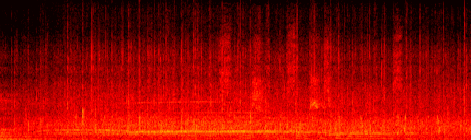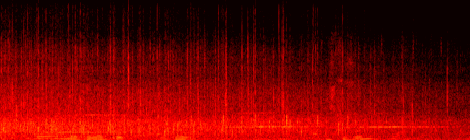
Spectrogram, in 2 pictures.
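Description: A crowd at a Cigarroa High School graduation applauds the top scholar, a broad wash of clapping with some cheering that swells early and slowly tapers, while voices and tonal sounds carry through it.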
